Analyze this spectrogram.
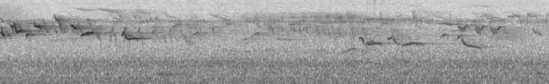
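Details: Countryside birds chirping in a village: a quick burst of high, sharp chirps opens the sequence, then scattered thin twitters fade into a steady hiss of background noise.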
